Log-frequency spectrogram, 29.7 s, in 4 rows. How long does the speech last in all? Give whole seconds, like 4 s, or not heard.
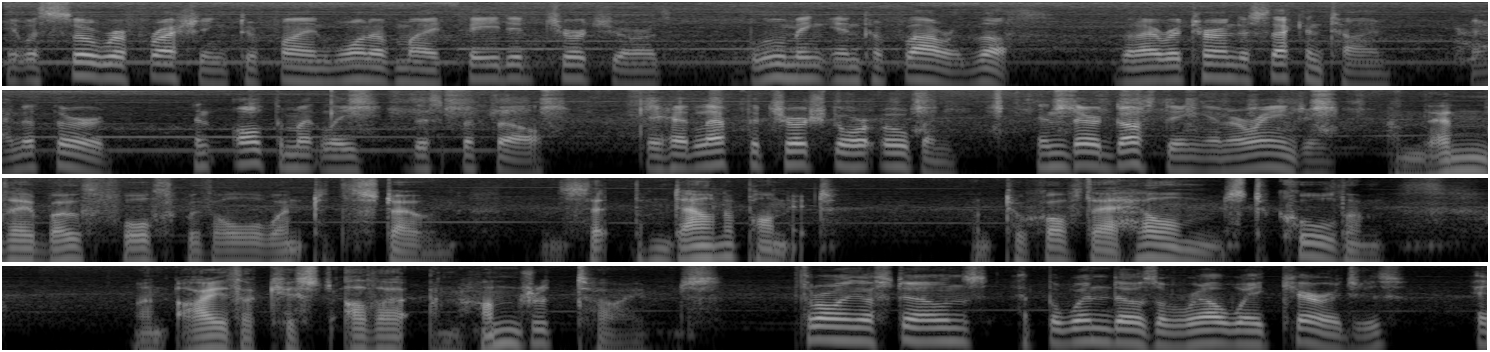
28 s.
